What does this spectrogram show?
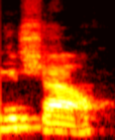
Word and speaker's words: Michel: I pronounce his last name Sony Michelle, but it's not. Is it Michelle? Okay. I get nervous sometimes. How else would you say it? I don't know, like Mikel. You said it right.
